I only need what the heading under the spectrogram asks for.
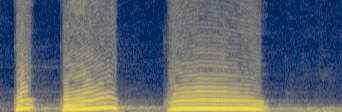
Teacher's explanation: पहले बार ह्रस्व रहता है, उसका फिर दीर्घ रहता है, फिर प्लुत रहता है, कु कु, फिर उससे भी बढ़ के कु, वो वाला 3 वाला, है ना, सुना होगा आपने।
